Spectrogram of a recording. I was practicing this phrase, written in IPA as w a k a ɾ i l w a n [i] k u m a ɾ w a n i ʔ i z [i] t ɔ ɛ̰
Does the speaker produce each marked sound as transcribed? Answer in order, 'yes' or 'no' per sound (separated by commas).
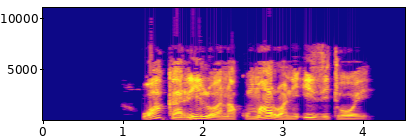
no, yes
